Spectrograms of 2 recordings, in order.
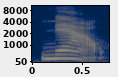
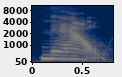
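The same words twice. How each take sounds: First: The diphthong has a northern-shifted vowel. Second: The diphthong has a northern-shifted vowel.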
